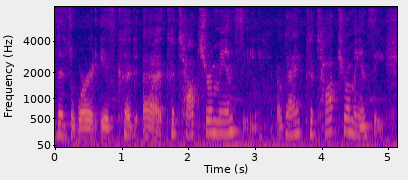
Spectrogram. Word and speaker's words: catoptromancy: portal of some kind okay guys so the pronunciation of this word is could uh catoptromancy okay catoptromancy c a t o p t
